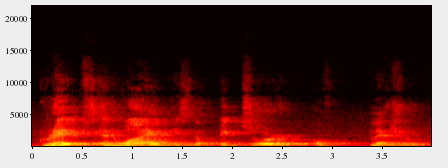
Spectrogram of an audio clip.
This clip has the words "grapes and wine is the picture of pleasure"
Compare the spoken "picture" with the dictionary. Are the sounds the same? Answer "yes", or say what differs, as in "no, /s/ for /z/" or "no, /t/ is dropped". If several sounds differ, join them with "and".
yes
